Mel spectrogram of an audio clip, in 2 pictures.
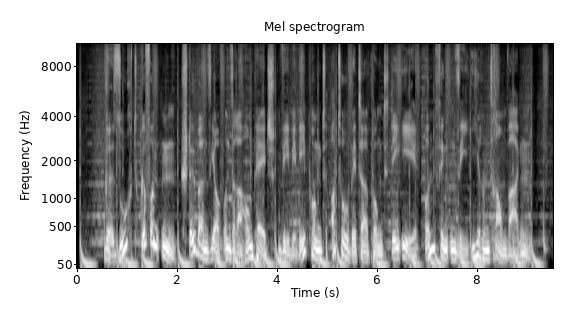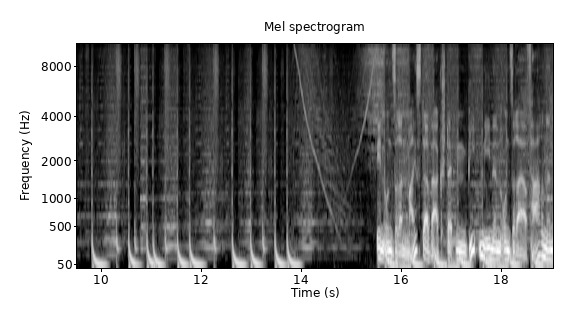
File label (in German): Warteschleife Stereo; Telefonansage Autohaus – KFZ – Werkstatt – Gebrauchtwagen Händler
